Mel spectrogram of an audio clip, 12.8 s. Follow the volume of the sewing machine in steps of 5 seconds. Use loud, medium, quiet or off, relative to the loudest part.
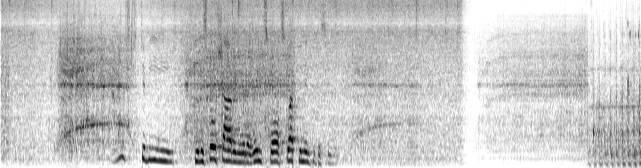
loud, medium, medium.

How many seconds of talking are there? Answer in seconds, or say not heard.
4 s.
